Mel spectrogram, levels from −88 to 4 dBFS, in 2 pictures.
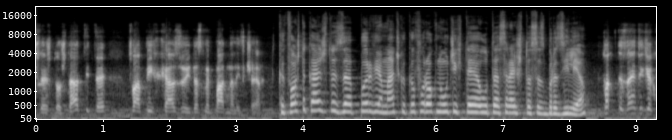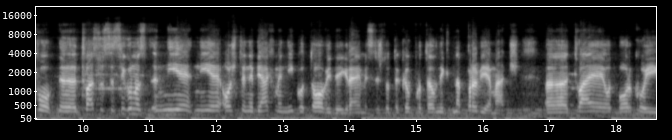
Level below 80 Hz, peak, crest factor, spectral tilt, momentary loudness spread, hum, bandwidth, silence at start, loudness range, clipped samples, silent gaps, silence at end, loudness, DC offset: -56 dBFS; -2 dBFS; 18 dB; -2 dB/octave; 7 LU; none; 19 kHz; 0 s; 2 LU; under 0.1%; none; 0 s; -19 LUFS; under 0.1%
